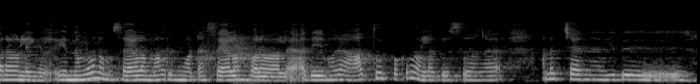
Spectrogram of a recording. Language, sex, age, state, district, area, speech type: Tamil, female, 45-60, Tamil Nadu, Salem, rural, spontaneous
